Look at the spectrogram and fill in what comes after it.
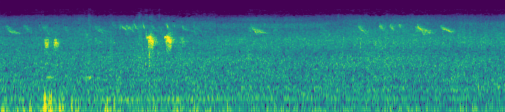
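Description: Small birds chirping: many short, high chirps that slide down in pitch, scattered irregularly, with two louder ones about two and a half seconds in. A steady low rumble runs underneath.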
